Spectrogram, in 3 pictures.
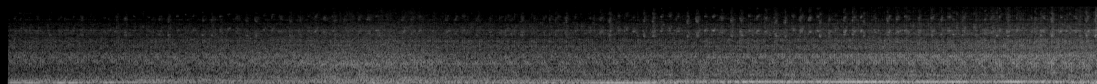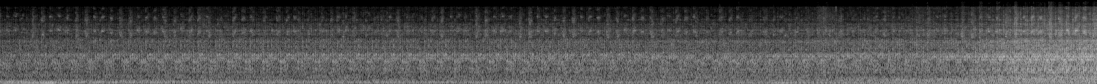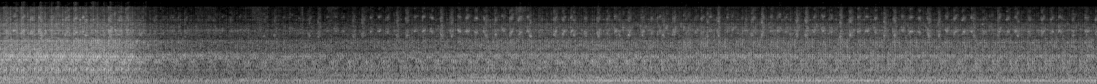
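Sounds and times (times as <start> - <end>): engine running: 0.1 - 32.9
squeaky noise: 6.8 - 32.9.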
